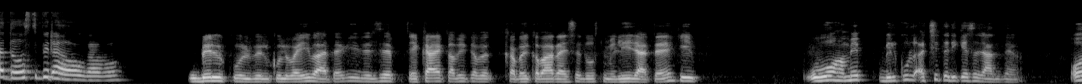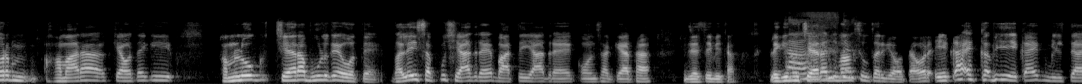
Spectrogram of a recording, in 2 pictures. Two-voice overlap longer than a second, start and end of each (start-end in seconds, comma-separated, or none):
none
